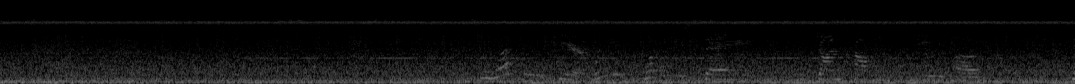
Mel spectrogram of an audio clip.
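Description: Steady, unbroken high-pitched trilling of insects in an outdoor summer chorus, with faint distant voice-like sounds in the latter half.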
